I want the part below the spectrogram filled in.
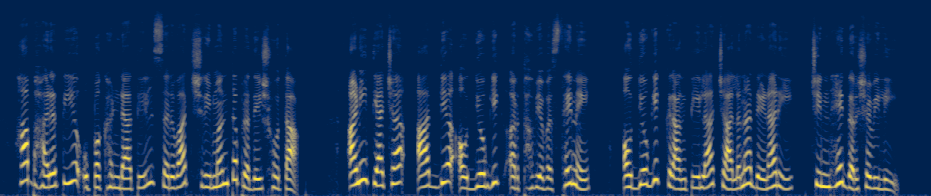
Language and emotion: Marathi, neutral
